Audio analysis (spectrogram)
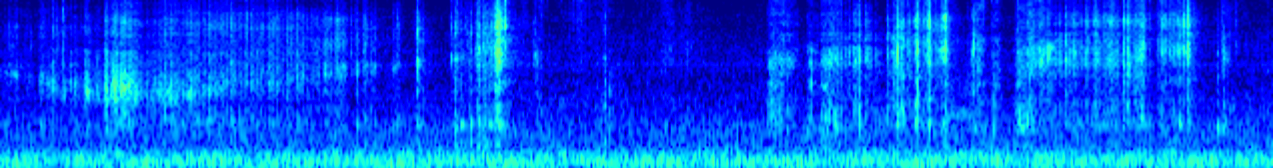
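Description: A thin, solid, dry yellow bar of soap held in the palm is shaved with a metal utility blade. Quiet, bright scraping and crisp crackling strokes come in short bursts over a steady low hum. The blade slices off the soap with dry, brittle rasps.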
